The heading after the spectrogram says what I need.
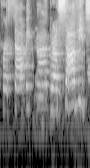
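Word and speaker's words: красавица: We had a Russian neighbor who would call all the girls Krasavitskas. Am I saying it right, Anna? Krasavitsa, it's beauty.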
